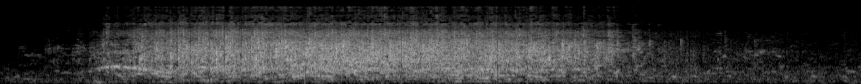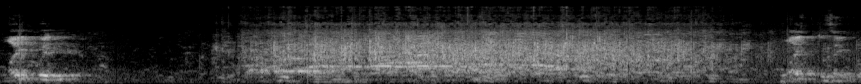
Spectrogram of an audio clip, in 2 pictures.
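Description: A large crowd applauds and cheers in a big echoing hall.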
